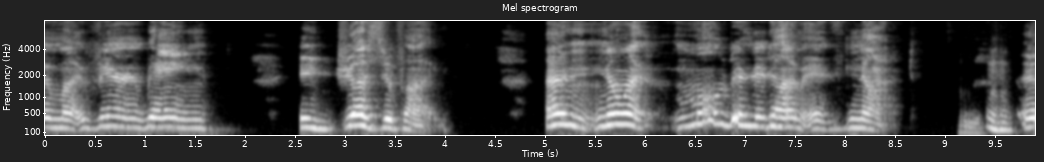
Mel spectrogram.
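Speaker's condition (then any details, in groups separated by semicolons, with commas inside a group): Cerebral palsy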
